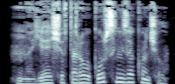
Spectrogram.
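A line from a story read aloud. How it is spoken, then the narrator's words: Hesitant. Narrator (Russian): сказала Сашка неуверенно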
